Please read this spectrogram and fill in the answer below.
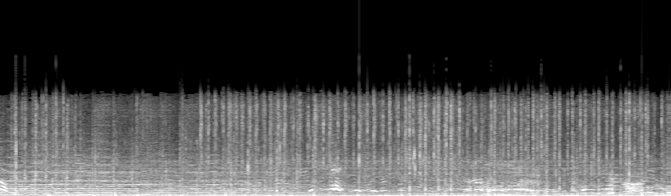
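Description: Paintball markers firing in rapid, overlapping volleys, the shots getting denser about two and a half seconds in. Players shout over the firing.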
